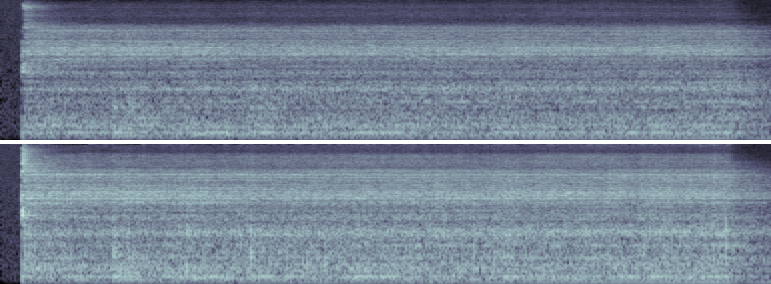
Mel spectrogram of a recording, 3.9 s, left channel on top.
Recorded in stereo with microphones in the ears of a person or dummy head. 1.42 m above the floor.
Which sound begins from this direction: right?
Boiling, at 0.1 s.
